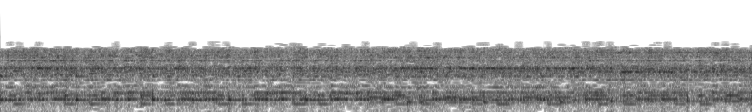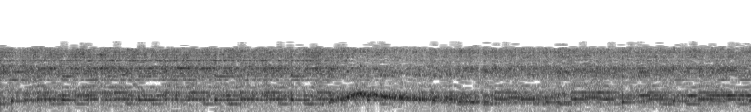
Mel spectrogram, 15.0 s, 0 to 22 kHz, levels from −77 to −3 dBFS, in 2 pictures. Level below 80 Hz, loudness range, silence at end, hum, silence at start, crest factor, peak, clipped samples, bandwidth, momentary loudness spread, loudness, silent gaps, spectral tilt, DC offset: -50 dBFS; 2 LU; 0 s; none; 0 s; 16 dB; -4 dBFS; under 0.1%; 4.9 kHz; 3 LU; -18 LUFS; none; -6 dB/octave; under 0.1%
